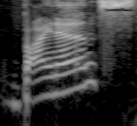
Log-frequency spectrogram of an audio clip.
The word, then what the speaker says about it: Binance: Binance.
